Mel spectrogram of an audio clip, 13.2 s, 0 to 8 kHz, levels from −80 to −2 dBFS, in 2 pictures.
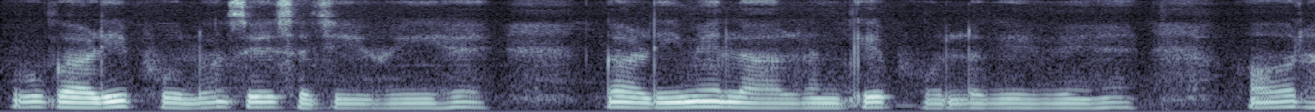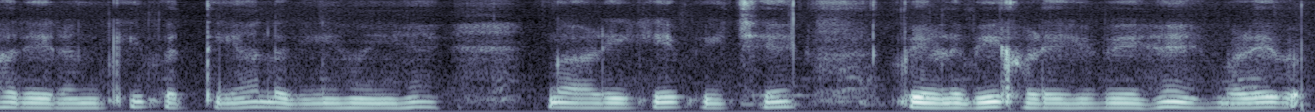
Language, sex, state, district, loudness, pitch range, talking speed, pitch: Hindi, male, Uttar Pradesh, Hamirpur, -18 LUFS, 120-135 Hz, 150 wpm, 125 Hz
